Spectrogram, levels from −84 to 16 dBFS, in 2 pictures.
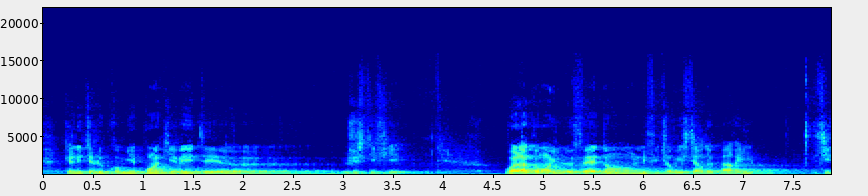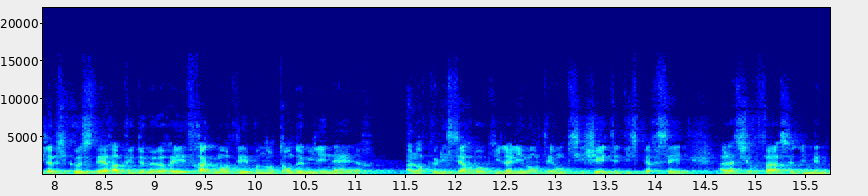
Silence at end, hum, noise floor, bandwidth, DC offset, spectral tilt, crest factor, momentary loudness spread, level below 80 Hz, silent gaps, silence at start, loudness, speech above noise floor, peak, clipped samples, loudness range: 0 s; none; -55 dBFS; 15 kHz; 0.2%; -7 dB/octave; 20 dB; 14 LU; -54 dBFS; none; 0 s; -31 LUFS; 24 dB; -10 dBFS; under 0.1%; 5 LU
